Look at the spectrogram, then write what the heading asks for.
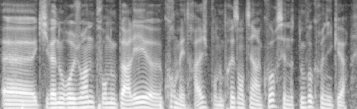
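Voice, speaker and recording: A man's voice: medium pitch, a little fast, very noisy. A man with a French accent from France, hosting a casual talk show. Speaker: host.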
